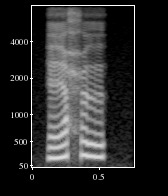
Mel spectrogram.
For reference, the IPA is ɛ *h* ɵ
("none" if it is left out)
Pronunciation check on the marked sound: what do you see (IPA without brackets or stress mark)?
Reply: ħ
